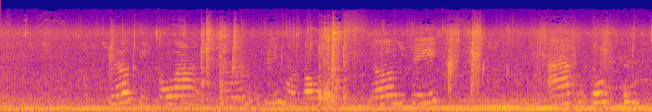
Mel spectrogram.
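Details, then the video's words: Hungry puppies nursing from their mother: a stream of short, rising, wavering squeaks and whines overlapping one another, several a second, over a low room hum. "Puppies are so hungry and get milk for mommy"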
